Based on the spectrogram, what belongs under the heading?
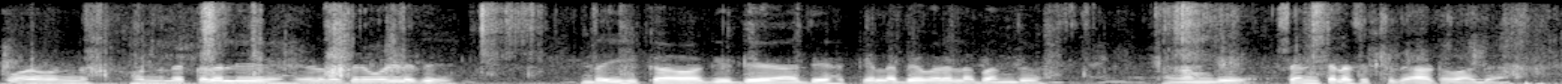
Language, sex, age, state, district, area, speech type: Kannada, male, 18-30, Karnataka, Udupi, rural, spontaneous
